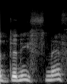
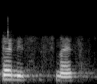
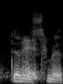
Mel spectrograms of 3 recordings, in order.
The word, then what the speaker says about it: Denis-Smith: but welcome Denise Smith is that how you pronounce it uh Dennis Smith Dennis Smith the English way of saying it I apologize I should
